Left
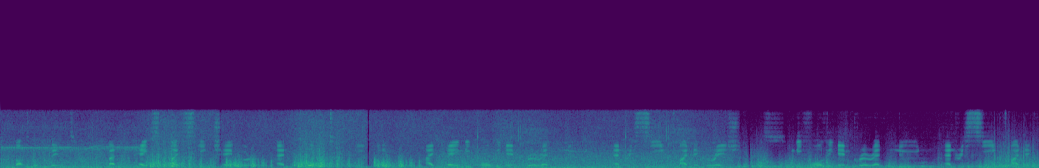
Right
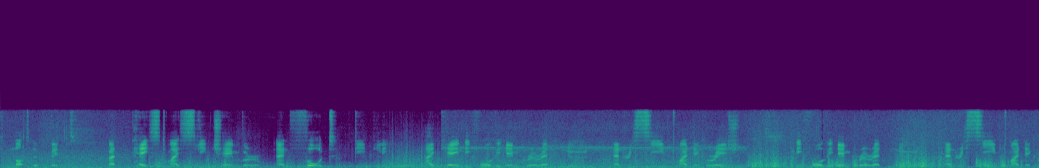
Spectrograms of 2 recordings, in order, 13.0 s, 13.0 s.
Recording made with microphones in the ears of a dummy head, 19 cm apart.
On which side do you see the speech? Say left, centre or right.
right.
